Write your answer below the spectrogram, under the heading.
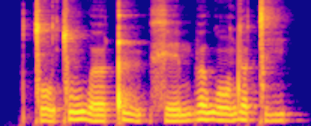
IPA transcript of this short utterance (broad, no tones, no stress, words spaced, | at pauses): ǀɔ̃ǀũ wœǃʉ | xembœ wɔ̃dœǀi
